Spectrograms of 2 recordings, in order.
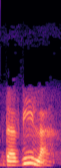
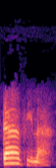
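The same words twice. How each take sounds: First: The stress is not on the first syllable. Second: The stress is on the first syllable. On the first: The written name has no accent mark. "If there wasn't an accent, you'd say" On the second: The written name has an accent mark on the first A. "because in my name there's an accent on the first A, you say"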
